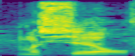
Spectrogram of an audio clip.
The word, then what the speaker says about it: Michael: And Orangefield faithful, if you're listening, we did get a pregame warning that it is pronounced Michelle. Looks like Michael, but pronounced Michelle.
